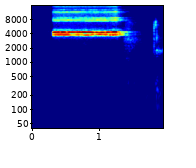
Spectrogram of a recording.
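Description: A single loud, shrill whistle blast held for about a second, then trailing off, followed by a short burst of noise.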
